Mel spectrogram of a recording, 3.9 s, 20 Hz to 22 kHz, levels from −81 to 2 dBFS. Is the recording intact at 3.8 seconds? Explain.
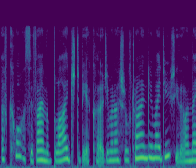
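Yes, the audio is intact at 3.8 seconds, without any dropout, glitch or other audible fault at that point.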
